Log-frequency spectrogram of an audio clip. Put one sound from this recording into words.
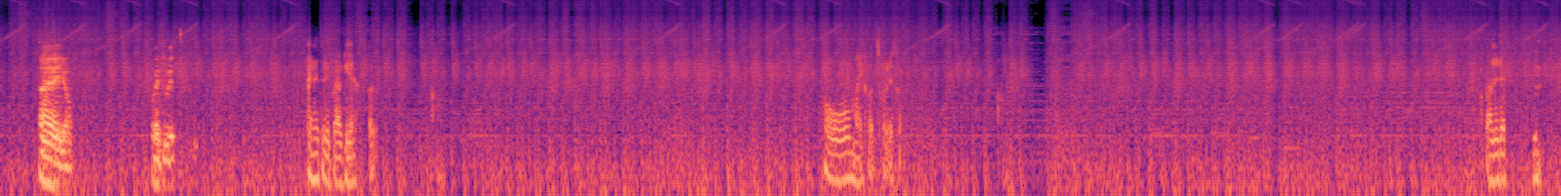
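Rapid magical zapping and hit sounds crackle steadily.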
